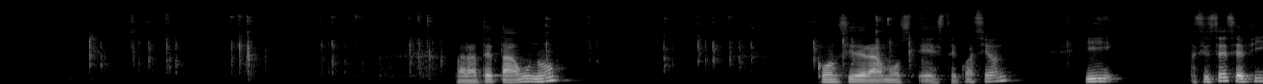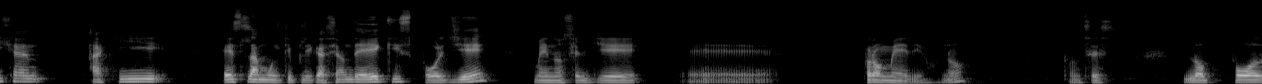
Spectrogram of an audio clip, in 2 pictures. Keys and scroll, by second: 0.9-7.3 typing, 7.5 Return, 8.4 shift+3, 8.7 space, 9.1 super+v, 10.7 Down.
